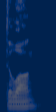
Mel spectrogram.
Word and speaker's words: DeLong: DeLong.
